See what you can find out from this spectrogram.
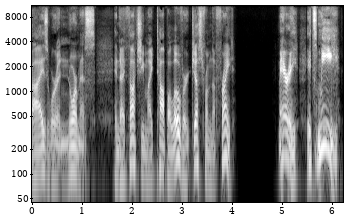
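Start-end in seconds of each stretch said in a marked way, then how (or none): none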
